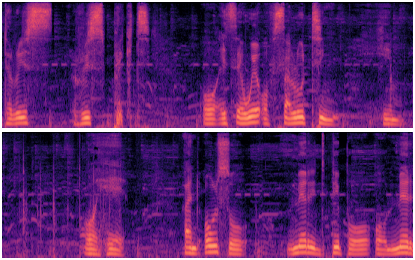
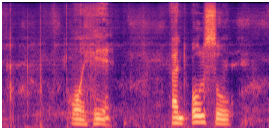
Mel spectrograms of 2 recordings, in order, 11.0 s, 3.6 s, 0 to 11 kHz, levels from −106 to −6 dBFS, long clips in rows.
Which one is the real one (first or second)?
first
